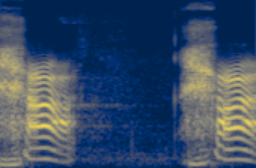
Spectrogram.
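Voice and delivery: হা squeezed from the throat; throaty ha. Shown as a demonstration. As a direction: tighten the throat on হা. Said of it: "এইভাবে".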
